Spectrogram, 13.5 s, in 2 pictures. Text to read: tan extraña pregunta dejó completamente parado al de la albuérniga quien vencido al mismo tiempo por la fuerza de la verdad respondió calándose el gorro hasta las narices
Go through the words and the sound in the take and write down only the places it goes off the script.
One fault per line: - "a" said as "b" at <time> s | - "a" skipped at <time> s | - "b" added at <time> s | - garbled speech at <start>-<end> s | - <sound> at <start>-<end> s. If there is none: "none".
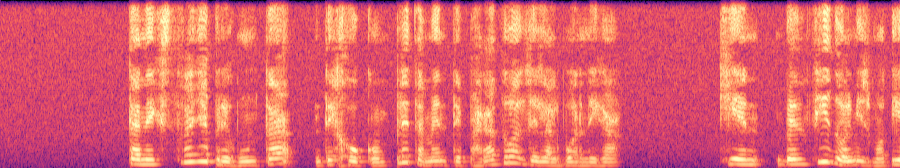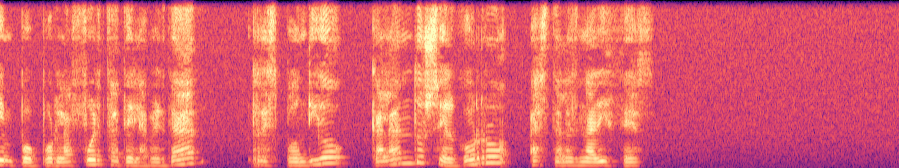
none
